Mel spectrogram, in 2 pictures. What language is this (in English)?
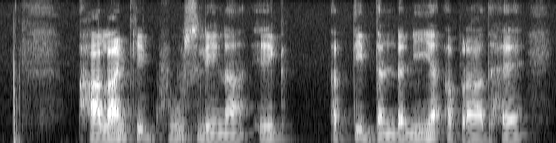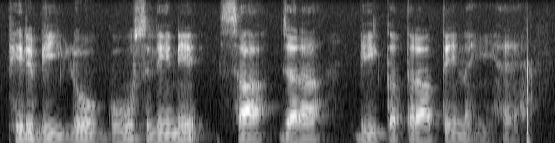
Hindi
